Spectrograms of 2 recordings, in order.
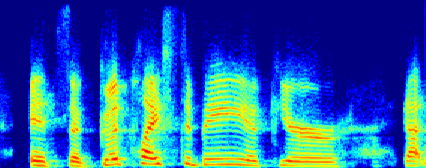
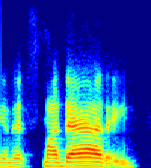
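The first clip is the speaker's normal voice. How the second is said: normal talking voice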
